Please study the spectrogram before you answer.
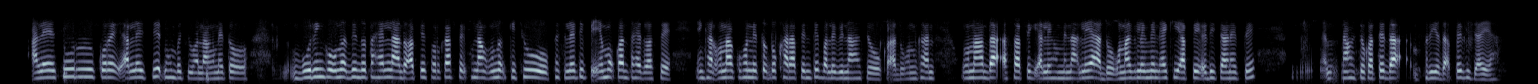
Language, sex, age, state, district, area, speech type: Santali, female, 30-45, Jharkhand, East Singhbhum, rural, conversation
